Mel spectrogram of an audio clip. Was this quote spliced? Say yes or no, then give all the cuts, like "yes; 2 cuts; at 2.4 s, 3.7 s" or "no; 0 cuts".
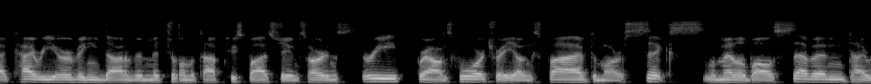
yes; 2 cuts; at 1.8 s, 4.1 s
